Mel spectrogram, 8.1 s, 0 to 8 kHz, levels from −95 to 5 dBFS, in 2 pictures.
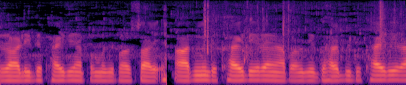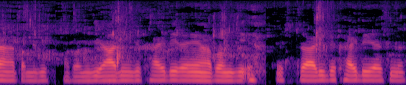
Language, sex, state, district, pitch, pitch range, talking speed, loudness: Hindi, male, Chhattisgarh, Kabirdham, 115 Hz, 110-120 Hz, 305 wpm, -32 LUFS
